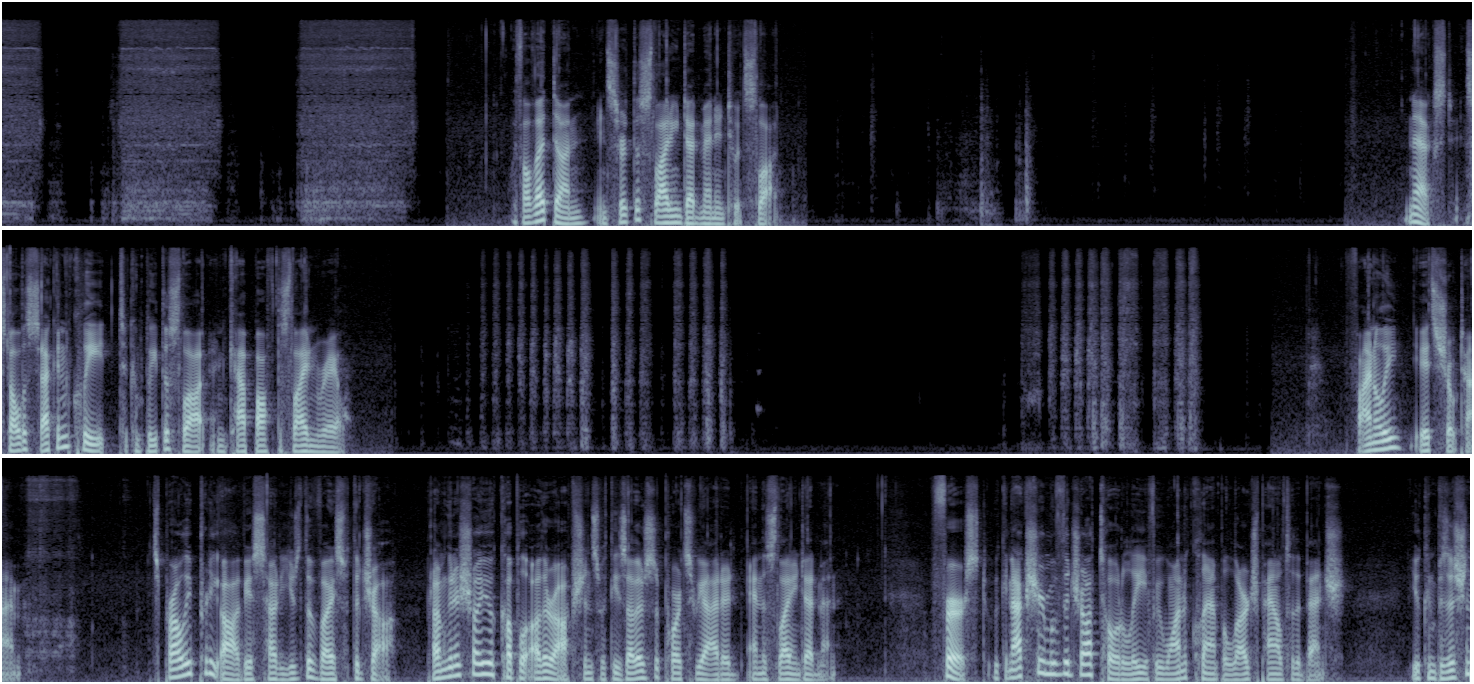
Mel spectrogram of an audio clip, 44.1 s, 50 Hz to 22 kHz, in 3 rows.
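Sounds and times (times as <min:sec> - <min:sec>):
drill driving screw into wood: 0:00.0 - 0:00.5, 0:01.1 - 0:02.2, 0:03.0 - 0:04.2.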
